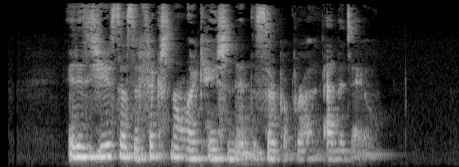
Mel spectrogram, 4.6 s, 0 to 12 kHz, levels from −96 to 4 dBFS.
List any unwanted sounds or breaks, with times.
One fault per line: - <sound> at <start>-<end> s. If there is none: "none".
none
